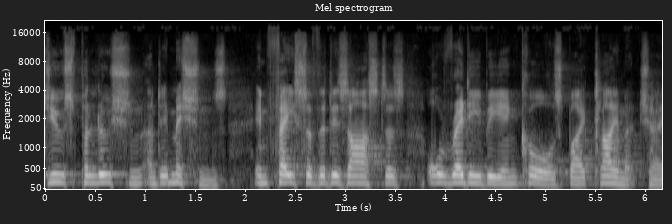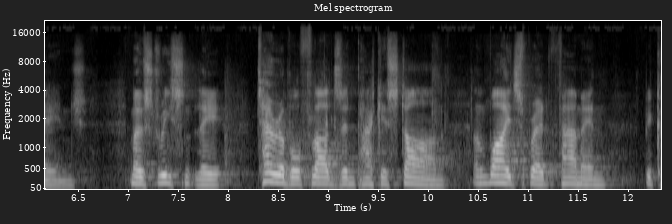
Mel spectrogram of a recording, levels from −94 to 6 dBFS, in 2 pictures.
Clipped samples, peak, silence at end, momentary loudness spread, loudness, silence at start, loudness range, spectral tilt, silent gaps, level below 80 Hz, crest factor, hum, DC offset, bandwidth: under 0.1%; -8 dBFS; 0 s; 13 LU; -29 LUFS; 0 s; 3 LU; -5 dB/octave; none; -78 dBFS; 22 dB; none; under 0.1%; 19 kHz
